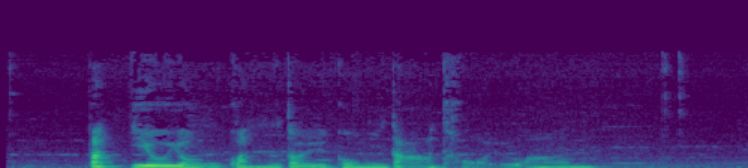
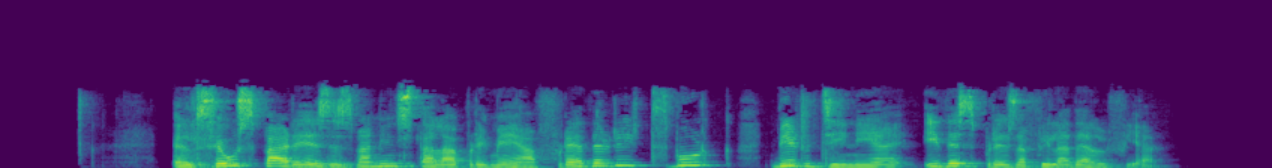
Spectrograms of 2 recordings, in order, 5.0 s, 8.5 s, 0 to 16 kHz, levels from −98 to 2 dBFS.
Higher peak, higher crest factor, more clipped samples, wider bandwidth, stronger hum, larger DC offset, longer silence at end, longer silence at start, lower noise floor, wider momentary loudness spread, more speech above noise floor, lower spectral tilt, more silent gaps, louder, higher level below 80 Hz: second, -12 dBFS vs -2 dBFS; about the same, 20 dB vs 18 dB; neither; second, 6.4 kHz vs 8.2 kHz; neither; neither; first, 1 s vs 0.8 s; second, 0.6 s vs 1.15 s; first, -66 dBFS vs -60 dBFS; first, 20 LU vs 10 LU; second, 34 dB vs 40 dB; first, -9.5 dB/octave vs -4 dB/octave; neither; second, -32 LUFS vs -19 LUFS; about the same, -64 dBFS vs -62 dBFS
